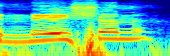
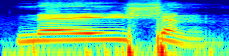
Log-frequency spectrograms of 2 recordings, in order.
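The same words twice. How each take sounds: First: "nation" as "neh-shun"; one steady "eh" in nation; Pakistani pronunciation. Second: "nation" drawn out as "neh-ee-shun"; British pronunciation. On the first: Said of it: "In Pakistan English". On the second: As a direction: glide the first vowel of nation. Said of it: "The correct pronunciation is". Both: Shown as a demonstration.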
